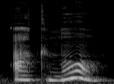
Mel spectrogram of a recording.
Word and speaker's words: окно: А в слове «окно» ударение падает на второй слог. «О» у нас безударное гласное, поэтому произносим как «а».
